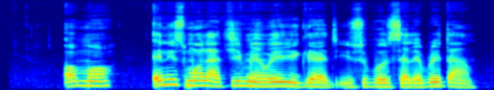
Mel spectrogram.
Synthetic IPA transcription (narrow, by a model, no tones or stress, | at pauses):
ɔmɔ̃ | ɛnĩsmɔlat͡ʃivmɛ̃ntwejuɡɛtjusupozsɛlebɾetãm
